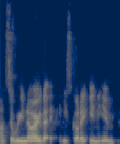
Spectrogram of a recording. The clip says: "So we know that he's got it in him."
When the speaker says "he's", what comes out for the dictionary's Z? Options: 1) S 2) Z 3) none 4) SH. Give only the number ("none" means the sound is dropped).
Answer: 2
